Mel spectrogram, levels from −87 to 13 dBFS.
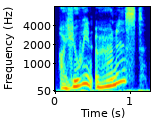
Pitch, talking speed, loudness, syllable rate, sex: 230 Hz, 190 wpm, -16 LUFS, 5.6 syllables/s, female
